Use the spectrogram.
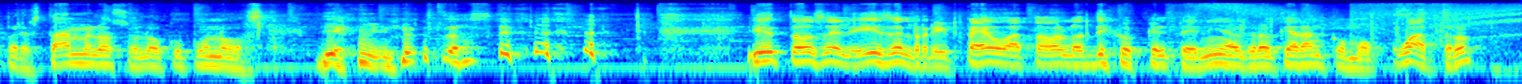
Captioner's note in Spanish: risas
